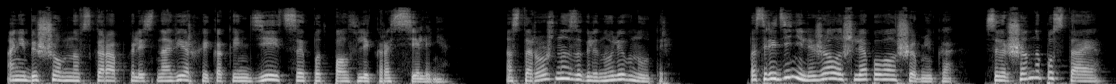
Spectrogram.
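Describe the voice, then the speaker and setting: A woman reading a children's storybook aloud as narrator, in an expressive, even manner. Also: medium pitch.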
